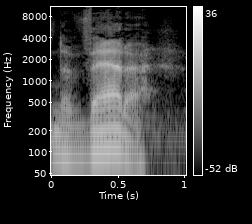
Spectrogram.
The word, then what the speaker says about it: Nevada: in the Iowa caucuses it's Nevada and you want it's like aunt not aunt so anyway we are headed to Nevada to work for mayor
